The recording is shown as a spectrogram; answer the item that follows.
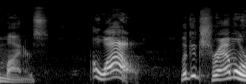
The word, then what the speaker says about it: Trammell: am i pronouncing wrong it's tremel oh trammell trammell i don't know why i suck trammell trammell i guess that makes sense there's two l's at the end but uh hey the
